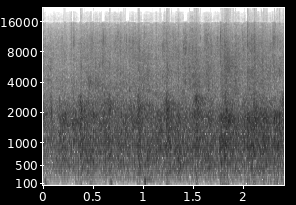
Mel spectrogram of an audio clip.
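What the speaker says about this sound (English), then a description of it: "I'd like to again thank our panelists here, our 4 panelists here, with a round of applause" Loud, dense applause from a seated audience thanking four panelists at a disaster preparedness event, continuous for a couple of seconds with crisp individual claps close by.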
